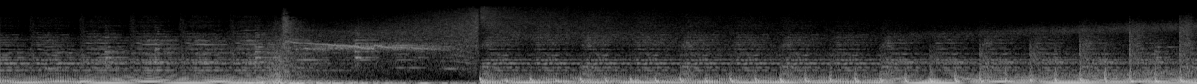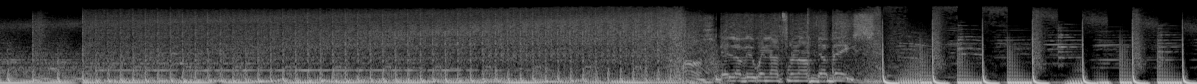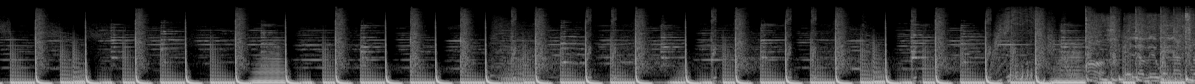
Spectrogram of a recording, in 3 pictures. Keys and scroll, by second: 10.0-11.8 typing, 14.3 c, 15.3-16.9 typing, 18.7-20.9 typing, 29.6 1, 31.4-32.2 typing, 33.8-34.6 typing, 35.7-35.8 typing.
